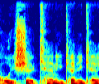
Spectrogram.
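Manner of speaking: usual speaking voice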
